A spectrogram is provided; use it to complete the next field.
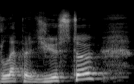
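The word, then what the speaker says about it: leipäjuusto: It's actually a Finnish squeaky cheese, which is pronounced leppärjuusto.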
